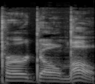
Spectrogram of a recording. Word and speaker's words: Perdomo: Yeah, only when you say it real slow and you clap out the syllables. Perdomo.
